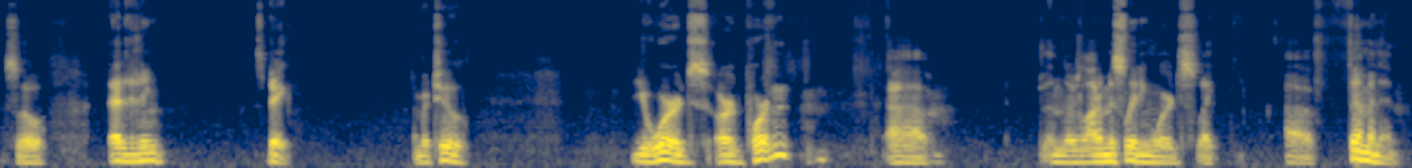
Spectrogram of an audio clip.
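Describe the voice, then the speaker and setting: A man giving an informal, unscripted critique in a halting, hesitant way, with many pauses and repeated words. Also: on the low side, darkish tone. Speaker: audiobook narrator and manuscript critic.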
